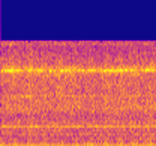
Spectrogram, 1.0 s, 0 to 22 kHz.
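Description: Loud, close helicopter rotor and turbine in Arma 3, a medium utility helicopter whose blades thump rapidly and evenly over a constant high turbine whine, with no voices.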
